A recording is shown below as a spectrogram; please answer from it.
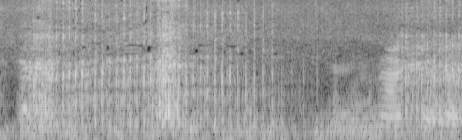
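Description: Mute swan at close range giving a harsh, noisy call, strongest in the first second.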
